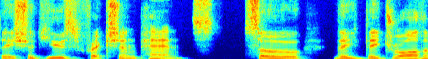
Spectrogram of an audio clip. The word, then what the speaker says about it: Frixion: A friction pen is spelled Frixion, just so you know.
